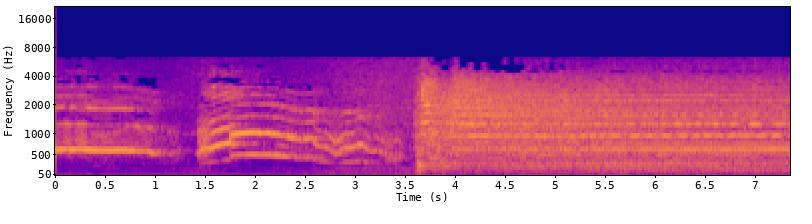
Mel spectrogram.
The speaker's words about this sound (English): Why, it's the Higley dog. Patsy. Oh, here, Patsy. What's the trouble, doggy? Miss your mistress, is that it? Do you miss your mistress?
